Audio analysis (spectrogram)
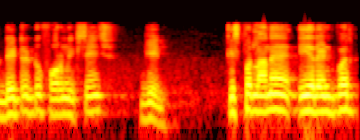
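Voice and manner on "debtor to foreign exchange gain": slow dictation. Shown as a demonstration. Dictating the journal entry.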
